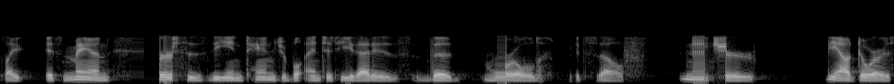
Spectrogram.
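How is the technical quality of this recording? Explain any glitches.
The recording has audible dropouts caused by packet loss with last packet repeated. This telephone speech is carried over G.711 coding, which limits the band to about 200 Hz to 3.5 kHz.

Packet loss with last packet repeated occurs at 1.34–1.78 s (after "like it's man", before "the intangible"), at 3.46–3.50 s (after "the intangible"), at 4.98–5.06 s (after "that is the"), and at 6.94–7.26 s. Lost chunks, which fit 20 ms packets, were filled by replaying the previous one. Longer runs buzz at 50 Hz, producing a robotic stutter. On a spectrogram this shows as repeated identical slices. On a waveform it appears as copied segments with abrupt steps.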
